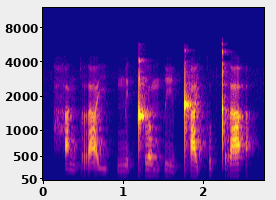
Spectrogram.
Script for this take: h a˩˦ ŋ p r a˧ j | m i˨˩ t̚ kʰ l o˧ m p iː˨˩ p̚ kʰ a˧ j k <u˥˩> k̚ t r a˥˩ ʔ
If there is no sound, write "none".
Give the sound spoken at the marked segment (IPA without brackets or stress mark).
u˥˩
